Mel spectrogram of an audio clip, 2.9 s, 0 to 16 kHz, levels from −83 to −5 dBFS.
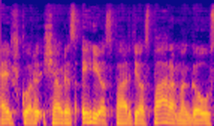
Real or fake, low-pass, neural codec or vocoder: fake; 14.4 kHz; vocoder, 44.1 kHz, 128 mel bands, Pupu-Vocoder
